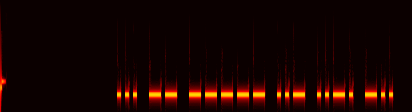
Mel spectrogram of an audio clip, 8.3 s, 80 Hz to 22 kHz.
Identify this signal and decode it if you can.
Morse code, heard as a keyed tone, about 15 wpm, 700 Hz. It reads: SM0UFD
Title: DXCC-100 Call Signs - 6 Characters - Repeated 3x - 15wpm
